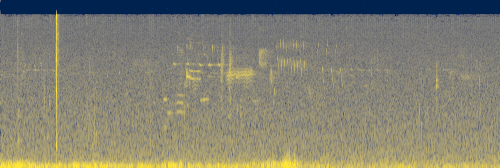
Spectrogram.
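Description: A small bird chirps a few short times between about three and six seconds in, over a low rumble that fades out near the six-second mark. One sharp click comes about a second in.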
